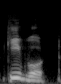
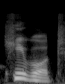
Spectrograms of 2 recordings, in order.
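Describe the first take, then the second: First: The k is plain, with no puff of air. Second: The k is strongly aspirated, like kh. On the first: The speaker calls it wrong. "Not কিবোর্ড" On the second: The speaker calls it right. "Sound হবে কি, খ"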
